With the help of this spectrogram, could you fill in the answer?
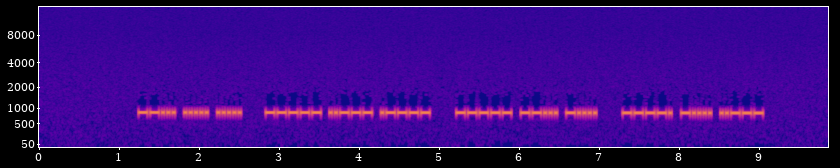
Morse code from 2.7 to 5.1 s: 021

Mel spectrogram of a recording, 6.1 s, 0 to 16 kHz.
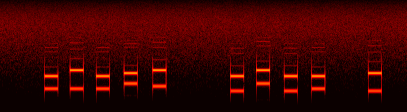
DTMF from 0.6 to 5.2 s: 46409 1#14

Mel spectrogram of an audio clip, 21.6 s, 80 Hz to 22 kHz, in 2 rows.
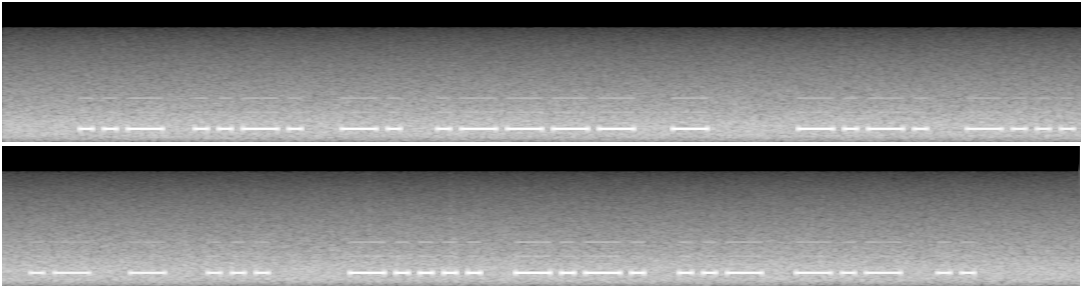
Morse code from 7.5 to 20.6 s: CBATS 6CUKI

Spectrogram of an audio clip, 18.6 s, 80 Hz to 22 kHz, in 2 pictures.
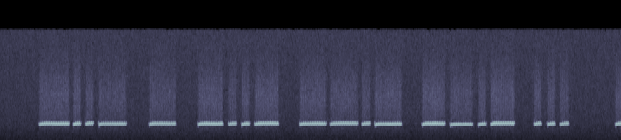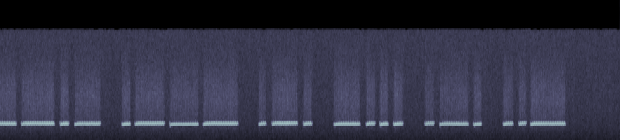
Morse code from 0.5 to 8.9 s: XTXQQS

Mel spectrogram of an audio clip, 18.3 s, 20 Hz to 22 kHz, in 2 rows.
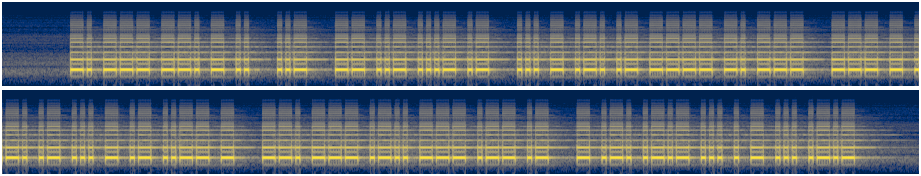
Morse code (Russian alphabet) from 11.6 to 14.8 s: ГОЛОВА

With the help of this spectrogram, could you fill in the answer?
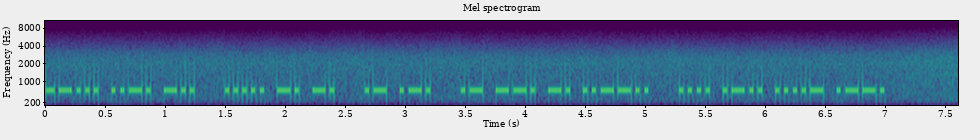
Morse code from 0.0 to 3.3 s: … 5NN AR

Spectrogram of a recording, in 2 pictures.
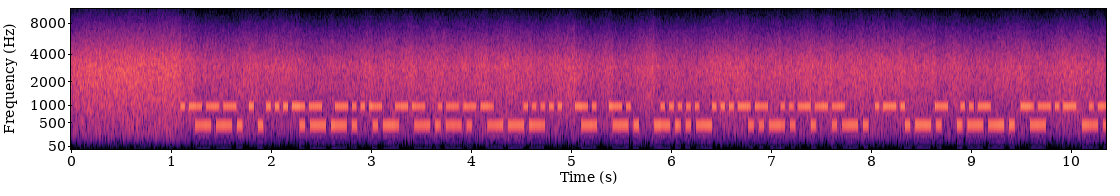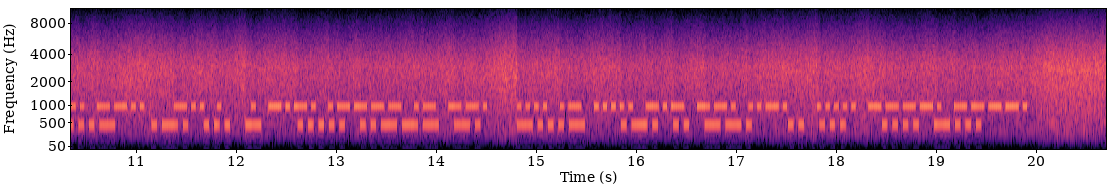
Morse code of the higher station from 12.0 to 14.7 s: EC1AG

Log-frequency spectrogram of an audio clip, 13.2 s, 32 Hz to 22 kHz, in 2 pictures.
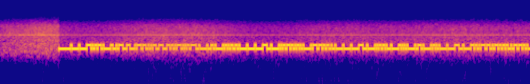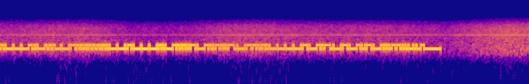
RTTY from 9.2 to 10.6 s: ARTE DE

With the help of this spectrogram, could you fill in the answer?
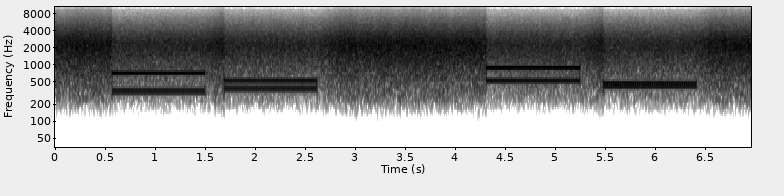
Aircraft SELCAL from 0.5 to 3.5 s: BJ-CF

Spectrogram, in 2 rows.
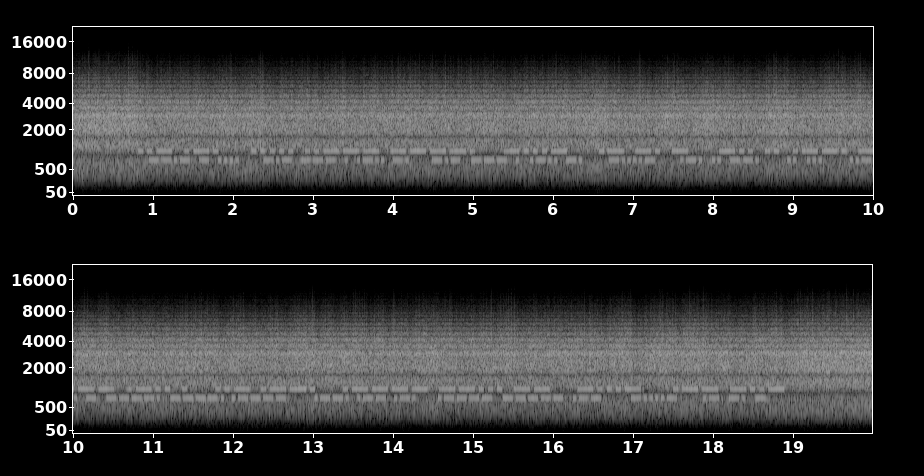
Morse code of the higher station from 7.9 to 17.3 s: DIPOLE UP 17M <BT>

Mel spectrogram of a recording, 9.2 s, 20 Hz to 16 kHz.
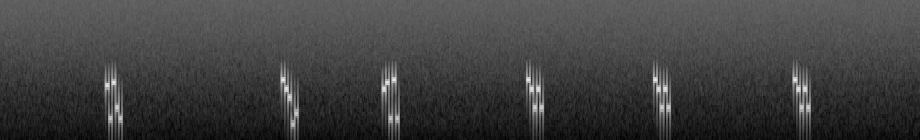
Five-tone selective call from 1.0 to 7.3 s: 70820 96441 68090 96262 96262

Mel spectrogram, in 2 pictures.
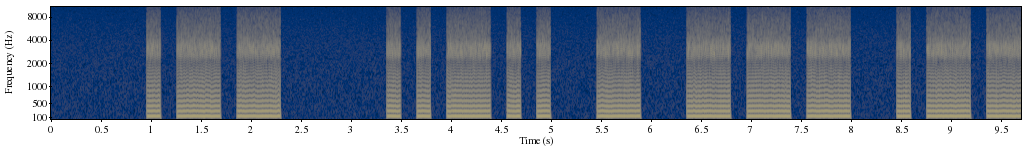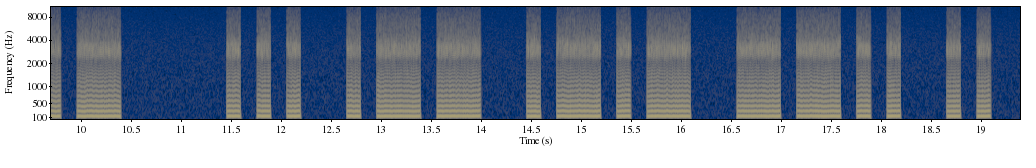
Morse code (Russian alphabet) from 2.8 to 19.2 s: ЭТОЙ СВЯЗИ

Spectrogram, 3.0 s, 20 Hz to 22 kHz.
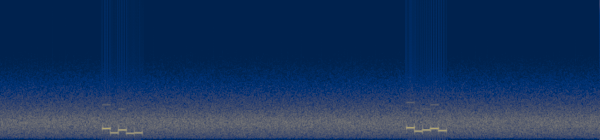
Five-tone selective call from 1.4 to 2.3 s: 05796

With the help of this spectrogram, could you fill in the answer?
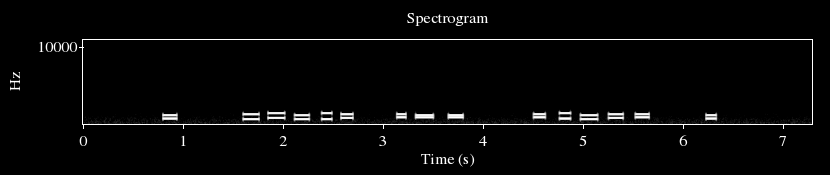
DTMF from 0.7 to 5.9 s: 4 29138 0** 06180

